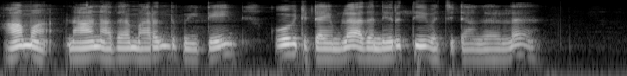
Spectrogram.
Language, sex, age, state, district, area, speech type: Tamil, female, 45-60, Tamil Nadu, Madurai, urban, read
